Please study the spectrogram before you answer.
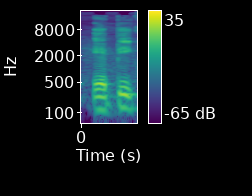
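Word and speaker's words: epic: ইয়ে কিন্তু ই এর উচ্চারণ হবে এখানে এর উচ্চারণ হবে এটা হবে ইপিক না হয়ে এপিক হবে এপিক দিয়ে কি বুঝায় মহাকাব্য বোঝায় আর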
